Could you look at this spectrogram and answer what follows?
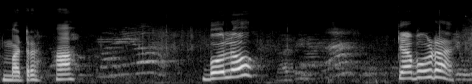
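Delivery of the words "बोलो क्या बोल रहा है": loud, high call across the field; shouting over to her son. Real, not acted.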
